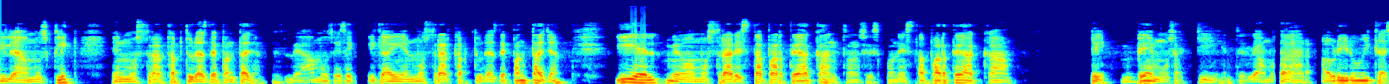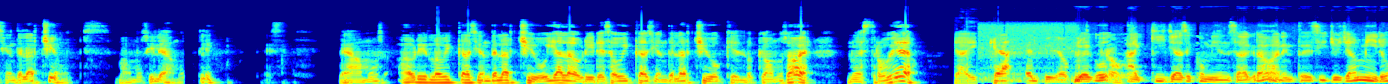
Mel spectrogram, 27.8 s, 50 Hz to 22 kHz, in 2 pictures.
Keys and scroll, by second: 3.2 Escape, 4.6 super+g, 6.7 2, 9.1 ctrl+2, 15.5 Escape, 16.6 super+g.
